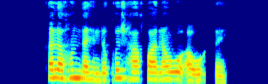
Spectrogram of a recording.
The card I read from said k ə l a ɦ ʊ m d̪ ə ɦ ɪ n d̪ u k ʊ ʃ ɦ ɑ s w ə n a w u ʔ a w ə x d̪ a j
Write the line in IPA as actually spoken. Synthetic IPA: k ə l a ɦ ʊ m d̪ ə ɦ ɪ n d̪ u k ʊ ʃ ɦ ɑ x w ɑ n a w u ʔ a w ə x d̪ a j

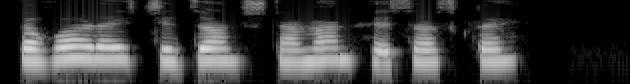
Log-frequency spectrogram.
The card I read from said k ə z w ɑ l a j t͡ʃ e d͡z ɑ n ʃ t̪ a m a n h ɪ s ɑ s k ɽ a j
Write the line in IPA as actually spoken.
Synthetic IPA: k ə ɣ w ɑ ɽ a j t͡ʃ e d͡z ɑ n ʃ t̪ a m a n h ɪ s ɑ s k ɽ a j

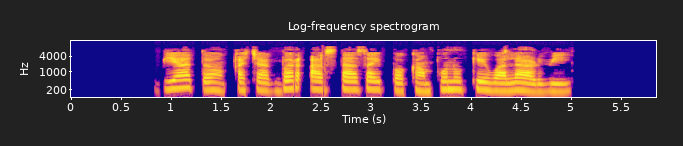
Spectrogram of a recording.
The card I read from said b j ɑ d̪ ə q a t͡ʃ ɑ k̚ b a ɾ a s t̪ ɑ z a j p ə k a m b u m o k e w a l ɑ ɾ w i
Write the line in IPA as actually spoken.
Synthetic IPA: b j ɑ d̪ ə q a t͡ʃ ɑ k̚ b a ɾ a s t̪ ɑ z a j p ə k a m p u n o k e w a l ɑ ɽ w i

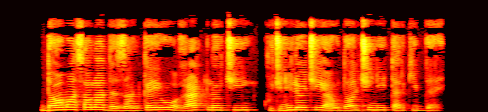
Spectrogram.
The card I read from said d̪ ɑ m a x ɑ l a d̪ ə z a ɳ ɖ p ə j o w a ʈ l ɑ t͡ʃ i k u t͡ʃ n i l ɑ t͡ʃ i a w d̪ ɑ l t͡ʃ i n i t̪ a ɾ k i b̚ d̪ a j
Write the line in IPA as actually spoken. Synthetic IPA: d̪ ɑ m a s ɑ l a d̪ ə z a ɳ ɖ k ə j o ɣ a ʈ l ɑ t͡ʃ i k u t͡ʃ n i l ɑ t͡ʃ i a w d̪ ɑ l t͡ʃ i n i t̪ a ɾ k i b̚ d̪ a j

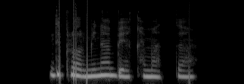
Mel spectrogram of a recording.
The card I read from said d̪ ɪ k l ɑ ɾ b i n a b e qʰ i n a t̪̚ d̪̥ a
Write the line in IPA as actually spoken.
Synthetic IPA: d̪ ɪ p l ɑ ɾ m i n a b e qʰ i m a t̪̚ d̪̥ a

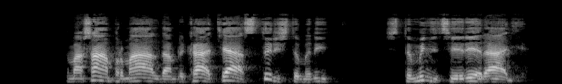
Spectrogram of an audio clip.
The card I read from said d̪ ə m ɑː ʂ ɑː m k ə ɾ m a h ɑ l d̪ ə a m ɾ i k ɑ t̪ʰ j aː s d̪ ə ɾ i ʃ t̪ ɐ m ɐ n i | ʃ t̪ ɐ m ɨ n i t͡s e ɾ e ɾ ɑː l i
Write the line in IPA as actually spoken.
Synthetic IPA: d̪ ə m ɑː ʂ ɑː m p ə ɾ m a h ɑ l d̪ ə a m ɾ i k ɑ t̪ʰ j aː s t̪ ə ɾ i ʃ t̪ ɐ m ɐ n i | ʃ t̪ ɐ m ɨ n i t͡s e ɾ e ɾ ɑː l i

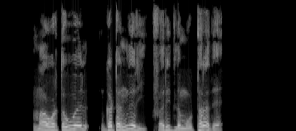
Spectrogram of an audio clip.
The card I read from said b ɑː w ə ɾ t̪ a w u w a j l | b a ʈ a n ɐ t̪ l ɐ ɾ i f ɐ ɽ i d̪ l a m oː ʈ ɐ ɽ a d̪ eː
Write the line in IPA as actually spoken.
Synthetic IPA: m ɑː w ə ɾ t̪ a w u w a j l | ɡ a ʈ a n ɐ l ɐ ɾ i f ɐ ɾ i d̪ l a m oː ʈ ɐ ɾ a d̪ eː

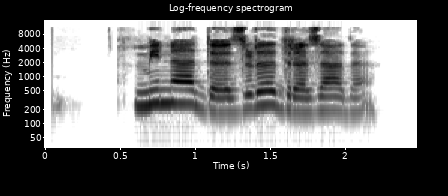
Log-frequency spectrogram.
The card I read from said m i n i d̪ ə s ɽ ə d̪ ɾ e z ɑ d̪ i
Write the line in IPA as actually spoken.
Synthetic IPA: m i n a d̪ ə z ɽ ə d̪ ɾ a z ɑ d̪ a

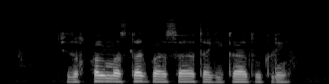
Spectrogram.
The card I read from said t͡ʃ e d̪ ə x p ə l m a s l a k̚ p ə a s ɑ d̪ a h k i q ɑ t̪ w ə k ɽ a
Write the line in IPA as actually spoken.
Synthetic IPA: t͡ʃ e d̪ ə x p ə l m a s l a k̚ p ə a s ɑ t̪ a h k i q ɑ t̪ w ə k ɽ i

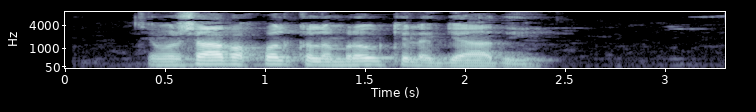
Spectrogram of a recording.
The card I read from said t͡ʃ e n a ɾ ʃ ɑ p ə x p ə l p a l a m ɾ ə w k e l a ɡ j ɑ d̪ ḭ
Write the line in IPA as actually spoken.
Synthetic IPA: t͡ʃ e m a ɾ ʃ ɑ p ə x p ə l k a l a m ɾ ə w k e l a ɡ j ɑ d̪ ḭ

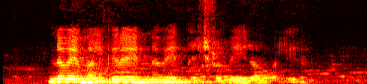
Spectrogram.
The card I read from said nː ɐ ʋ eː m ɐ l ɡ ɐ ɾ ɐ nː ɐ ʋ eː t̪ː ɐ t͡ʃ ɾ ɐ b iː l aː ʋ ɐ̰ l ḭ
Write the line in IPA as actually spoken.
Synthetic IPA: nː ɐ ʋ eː m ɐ l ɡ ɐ ɾ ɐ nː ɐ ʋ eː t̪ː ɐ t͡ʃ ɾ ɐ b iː ɾ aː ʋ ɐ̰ l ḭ

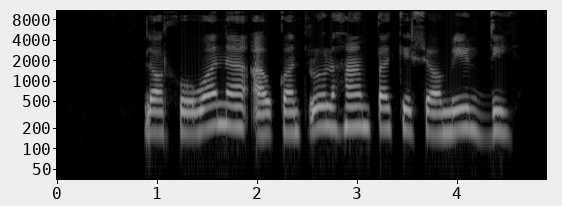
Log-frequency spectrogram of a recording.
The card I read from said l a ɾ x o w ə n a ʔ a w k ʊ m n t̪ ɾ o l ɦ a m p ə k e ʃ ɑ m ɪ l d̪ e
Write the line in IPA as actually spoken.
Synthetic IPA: l ɑ ɾ x o w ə n a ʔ a w k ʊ n t̪ ɾ o l ɦ a m p ə k e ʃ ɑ m ɪ l d̪ i

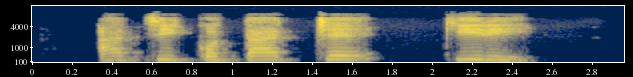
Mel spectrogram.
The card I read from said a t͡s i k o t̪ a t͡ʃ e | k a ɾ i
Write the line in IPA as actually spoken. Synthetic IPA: a t͡s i k o t̪ a t͡ʃ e | k i ɾ i

